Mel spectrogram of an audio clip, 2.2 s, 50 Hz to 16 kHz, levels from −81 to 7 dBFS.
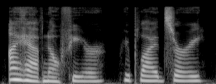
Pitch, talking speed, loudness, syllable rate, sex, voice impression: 200 Hz, 165 wpm, -18 LUFS, 4.5 syllables/s, female, very feminine, slightly middle-aged, slightly thin, tensed, powerful, slightly dark, slightly hard, clear, slightly fluent, slightly cool, intellectual, slightly refreshing, sincere, slightly calm, slightly friendly, slightly reassuring, slightly unique, slightly wild, slightly sweet, slightly lively, slightly strict, slightly intense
